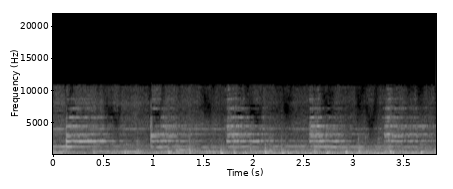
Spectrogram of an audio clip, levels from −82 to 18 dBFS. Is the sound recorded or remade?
recorded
